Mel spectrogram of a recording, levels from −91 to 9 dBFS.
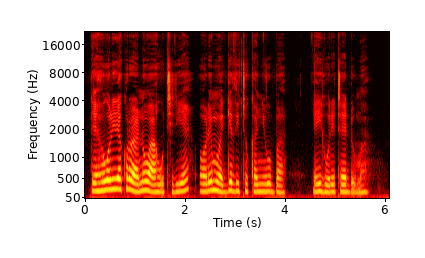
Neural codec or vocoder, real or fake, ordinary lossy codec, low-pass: none; real; none; none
